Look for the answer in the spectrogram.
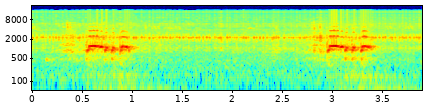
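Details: Two soft, quick warbled coo phrases about 2.4 seconds apart from a local zebra dove, a prolific singer used to lure birds for trappers. A steady thin whine is present throughout.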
